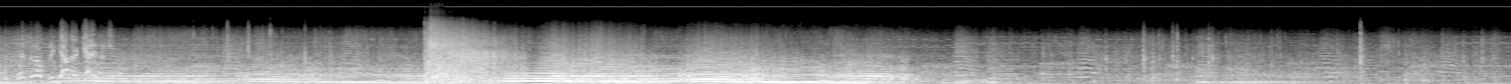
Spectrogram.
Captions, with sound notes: Lift it up, lean down there, get in it! (lizard bellowing) (shot firing) (lizard bellowing) (dramatic music)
